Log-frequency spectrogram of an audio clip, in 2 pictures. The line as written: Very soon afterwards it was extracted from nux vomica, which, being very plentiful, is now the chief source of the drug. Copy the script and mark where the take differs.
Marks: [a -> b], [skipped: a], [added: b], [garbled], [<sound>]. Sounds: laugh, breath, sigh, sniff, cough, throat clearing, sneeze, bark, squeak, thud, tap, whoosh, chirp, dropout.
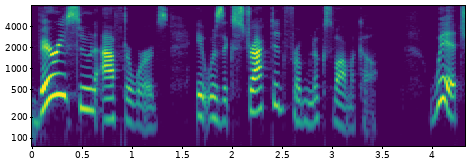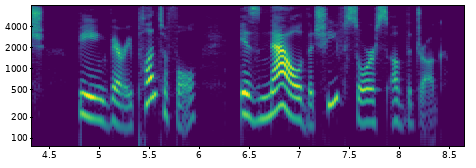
Very soon afterwards it was extracted from nux vomica, which, being very plentiful, is now the chief source of the drug.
